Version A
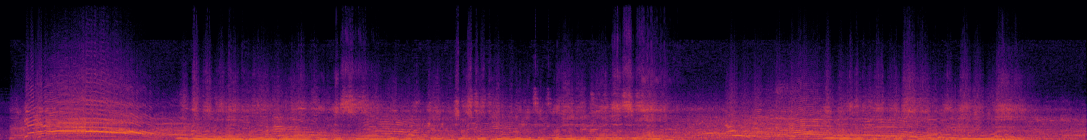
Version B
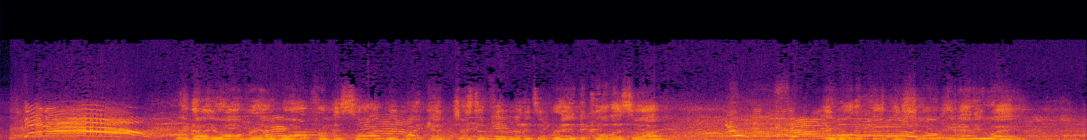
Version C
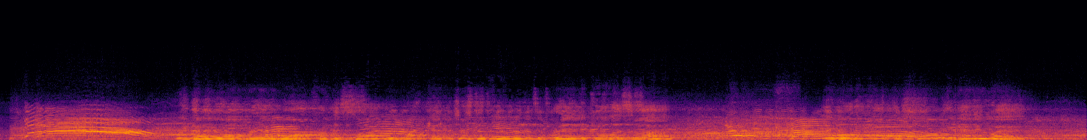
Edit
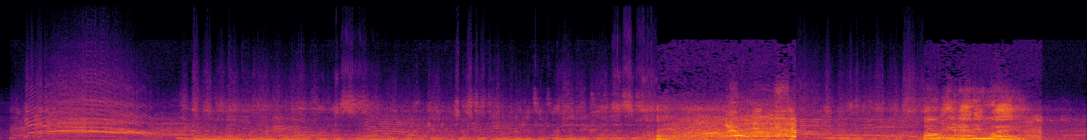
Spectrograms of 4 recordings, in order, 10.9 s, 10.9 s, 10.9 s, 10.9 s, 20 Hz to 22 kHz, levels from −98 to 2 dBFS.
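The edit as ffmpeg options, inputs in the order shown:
-filter_complex "[1:a]asplit=2[s0][s1];[0:a]asplit=3[s2][s3][s4];[s2]atrim=end=6.572[s5];[s0]atrim=start=6.568:end=7.962[s6];[s3]atrim=start=7.958:end=9.242[s7];[s1]atrim=start=9.238:end=10.422[s8];[s4]atrim=start=10.418[s9];[s5][s6]acrossfade=d=0.004:c1=hsin:c2=hsin[s10];[s10][s7]acrossfade=d=0.004:c1=hsin:c2=hsin[s11];[s11][s8]acrossfade=d=0.004:c1=hsin:c2=hsin[s12];[s12][s9]acrossfade=d=0.004:c1=hsin:c2=hsin"

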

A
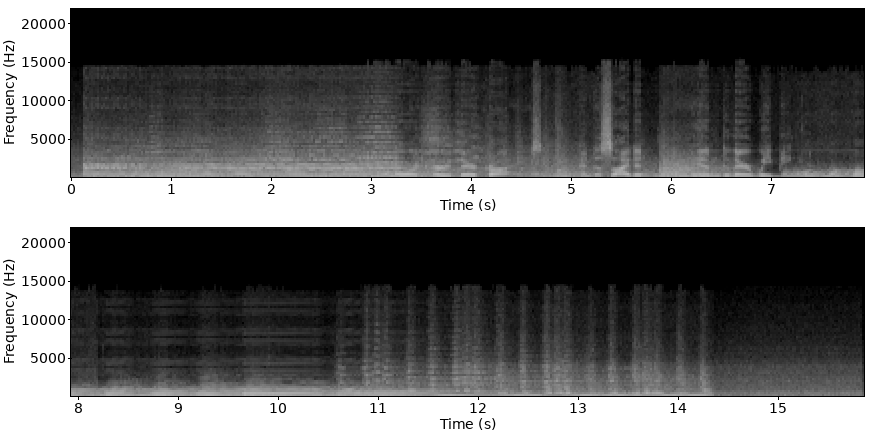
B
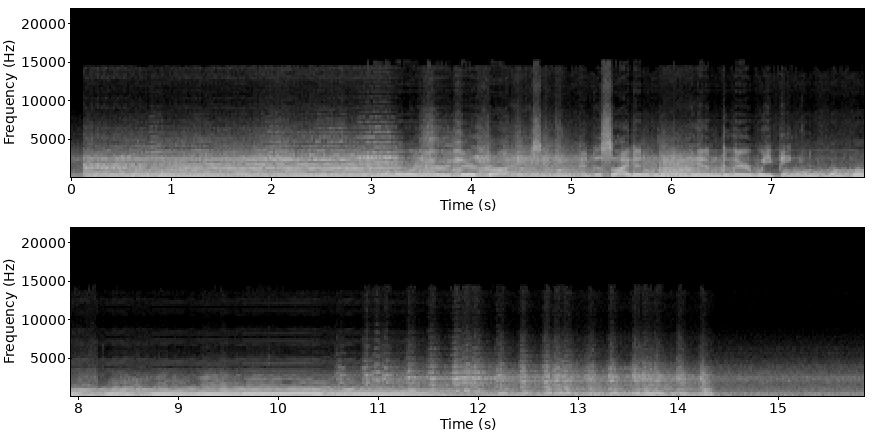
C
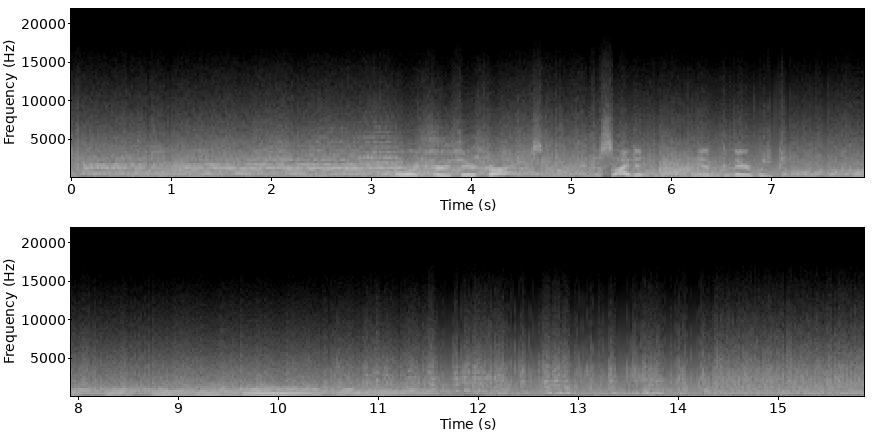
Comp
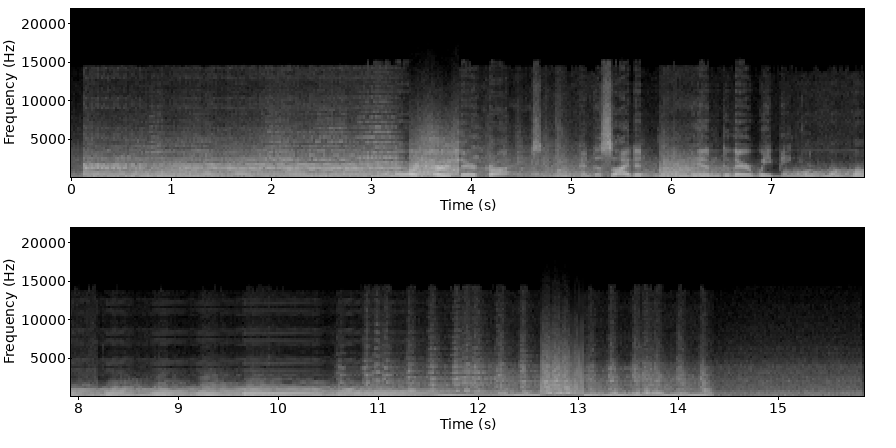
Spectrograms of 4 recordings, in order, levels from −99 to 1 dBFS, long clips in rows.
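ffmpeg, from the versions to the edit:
-filter_complex "[2:a]asplit=2[s0][s1];[0:a]asplit=3[s2][s3][s4];[s2]atrim=end=3.392[s5];[s0]atrim=start=3.388:end=3.882[s6];[s3]atrim=start=3.878:end=12.622[s7];[s1]atrim=start=12.618:end=13.062[s8];[s4]atrim=start=13.058[s9];[s5][s6]acrossfade=d=0.004:c1=hsin:c2=hsin[s10];[s10][s7]acrossfade=d=0.004:c1=hsin:c2=hsin[s11];[s11][s8]acrossfade=d=0.004:c1=hsin:c2=hsin[s12];[s12][s9]acrossfade=d=0.004:c1=hsin:c2=hsin"

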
